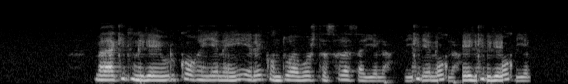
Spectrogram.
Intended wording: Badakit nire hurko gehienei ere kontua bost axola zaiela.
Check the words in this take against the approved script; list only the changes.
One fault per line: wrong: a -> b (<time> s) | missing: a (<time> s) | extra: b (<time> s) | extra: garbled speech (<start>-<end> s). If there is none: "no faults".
extra: garbled speech (4.0-5.3 s)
